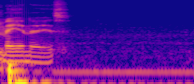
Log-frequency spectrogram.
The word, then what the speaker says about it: mayonnaise: say the full thing mayonnaise mayonnaise mayonnaise okay so use two syllables yeah that's kind of a southern thing yeah I don't same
